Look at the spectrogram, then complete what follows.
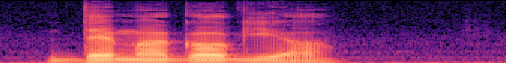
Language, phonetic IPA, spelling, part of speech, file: Polish, [ˌdɛ̃maˈɡɔɟja], demagogia, noun, Pl-demagogia.ogg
